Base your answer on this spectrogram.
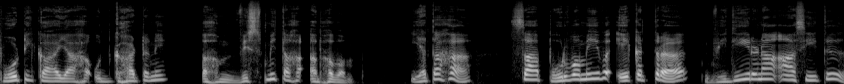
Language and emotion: Sanskrit, surprised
